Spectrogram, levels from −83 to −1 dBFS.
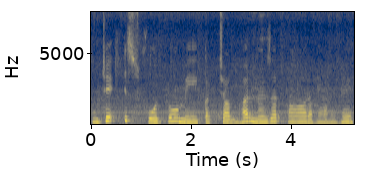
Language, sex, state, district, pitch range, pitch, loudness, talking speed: Hindi, female, Madhya Pradesh, Umaria, 210-240 Hz, 220 Hz, -17 LUFS, 115 wpm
